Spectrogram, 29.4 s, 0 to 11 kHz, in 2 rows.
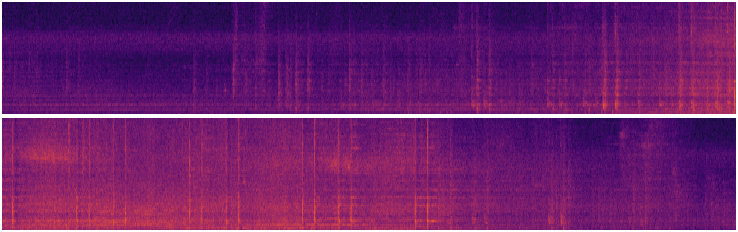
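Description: JR 381-series electric limited express train passing through a station without stopping. Its running noise builds as it approaches and peaks for several seconds with the wheels clacking over rail joints. It then fades as the train runs away.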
